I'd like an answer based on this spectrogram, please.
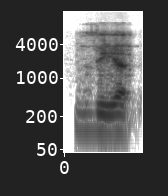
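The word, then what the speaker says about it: wir: तो वी को बोलते हैं वियर।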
